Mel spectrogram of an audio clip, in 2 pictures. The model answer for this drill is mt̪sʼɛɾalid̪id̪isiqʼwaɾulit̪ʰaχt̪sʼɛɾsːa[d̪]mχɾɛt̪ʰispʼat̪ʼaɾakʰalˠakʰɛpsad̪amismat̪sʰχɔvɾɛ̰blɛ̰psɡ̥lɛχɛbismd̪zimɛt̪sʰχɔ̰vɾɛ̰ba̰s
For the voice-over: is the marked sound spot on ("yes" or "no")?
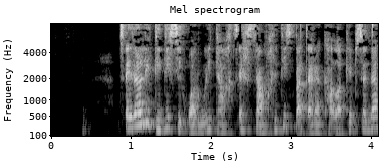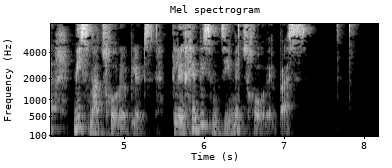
no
